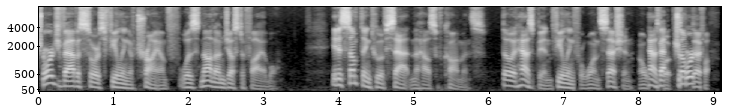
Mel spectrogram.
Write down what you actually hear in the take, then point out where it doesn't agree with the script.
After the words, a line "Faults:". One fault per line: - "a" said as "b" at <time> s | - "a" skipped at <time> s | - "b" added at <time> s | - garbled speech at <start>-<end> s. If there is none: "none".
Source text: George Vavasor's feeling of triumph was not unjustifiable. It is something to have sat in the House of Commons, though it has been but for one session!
George Vavasor's feeling of triumph was not unjustifiable. It is something to have sat in the House of Commons, though it has been feeling for one session! [garbled]
Faults:
- "but" said as "feeling" at 6.8 s
- garbled speech at 8.0-9.0 s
